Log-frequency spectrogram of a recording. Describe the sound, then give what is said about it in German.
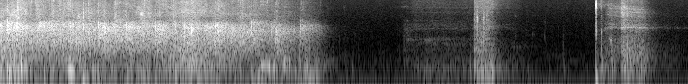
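A crowd claps steadily for about four seconds in applause for two acted scenes, then the applause fades out, followed by a short quiet gap and a couple of brief breathy noises. “Ein Applaus für die zwei Szenen.”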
